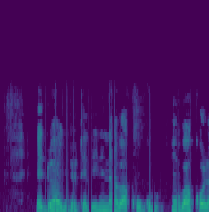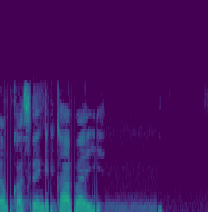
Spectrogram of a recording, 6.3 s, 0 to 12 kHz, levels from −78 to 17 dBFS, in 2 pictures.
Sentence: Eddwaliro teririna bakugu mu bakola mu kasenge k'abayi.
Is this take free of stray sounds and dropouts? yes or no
yes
